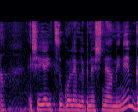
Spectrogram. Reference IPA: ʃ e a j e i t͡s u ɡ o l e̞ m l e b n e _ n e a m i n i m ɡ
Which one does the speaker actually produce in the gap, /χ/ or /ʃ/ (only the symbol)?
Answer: ʃ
